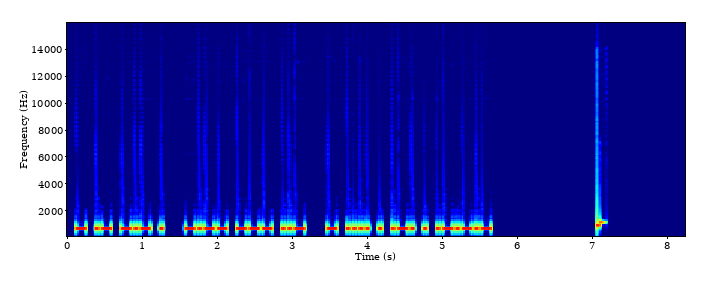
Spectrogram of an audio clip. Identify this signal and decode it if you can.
Morse code, heard as a keyed tone, about 28 wpm, 700 Hz. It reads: TAKE YOU THERE.
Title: Sentences from Top 1000 Words - Review Part 3 - 28wpm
